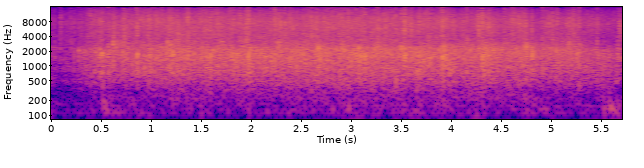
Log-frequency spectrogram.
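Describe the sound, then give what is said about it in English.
Steady applause from an audience welcoming a speaker back to the stage, dense and loud throughout almost six seconds without pause. “I want to invite you to put your hands together now and welcome back Dr. Ross Grant.”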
